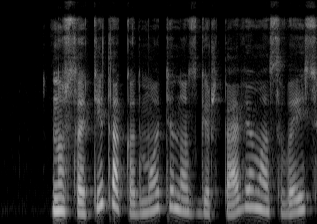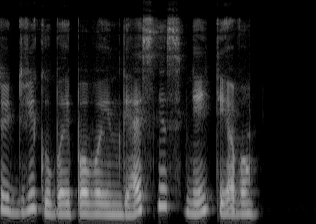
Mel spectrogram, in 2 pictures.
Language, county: Lithuanian, Vilnius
